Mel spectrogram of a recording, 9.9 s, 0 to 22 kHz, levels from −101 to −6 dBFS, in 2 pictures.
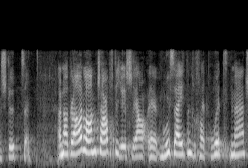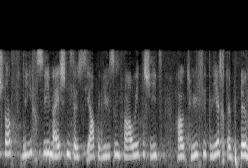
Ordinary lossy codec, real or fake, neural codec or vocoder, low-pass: none; fake; codec, 24 kHz, 1.5 kbps, HILCodec; 7.2 kHz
